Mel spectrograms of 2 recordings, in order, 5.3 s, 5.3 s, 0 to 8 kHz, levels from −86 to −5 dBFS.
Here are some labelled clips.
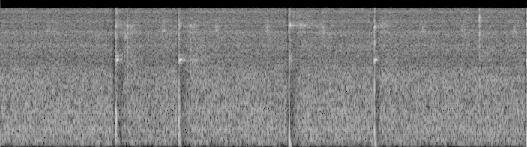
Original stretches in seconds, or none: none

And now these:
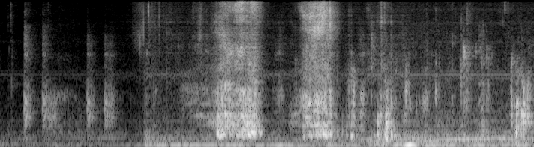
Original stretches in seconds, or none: 0.0-1.1; 4.1-5.3

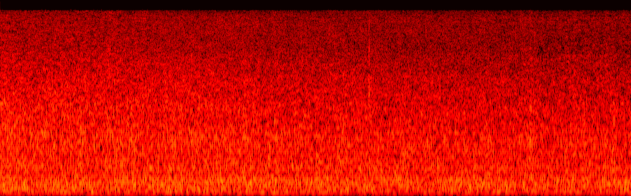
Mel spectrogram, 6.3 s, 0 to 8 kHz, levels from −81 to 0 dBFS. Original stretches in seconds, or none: 0.0-1.5; 5.3-6.3

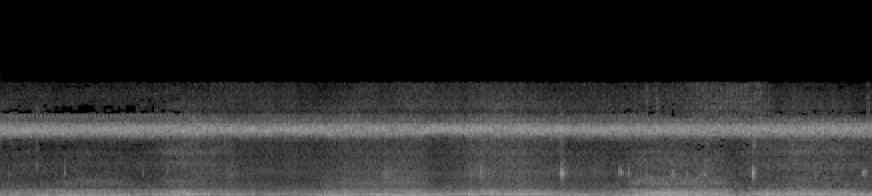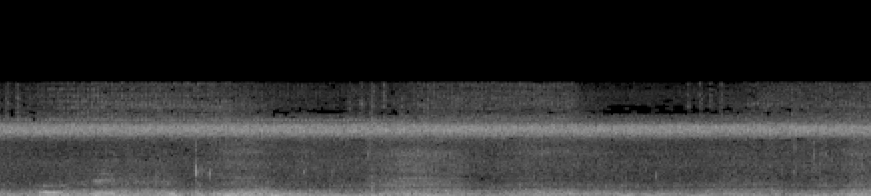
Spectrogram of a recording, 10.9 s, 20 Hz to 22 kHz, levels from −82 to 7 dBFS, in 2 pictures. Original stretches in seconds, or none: 0.0-1.2; 3.8-10.9

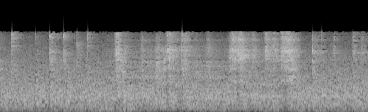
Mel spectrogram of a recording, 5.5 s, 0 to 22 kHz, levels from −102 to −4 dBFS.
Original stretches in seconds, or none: 0.0-1.6; 4.5-5.5

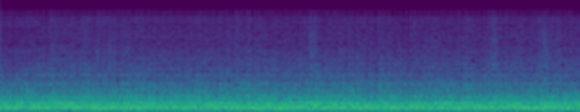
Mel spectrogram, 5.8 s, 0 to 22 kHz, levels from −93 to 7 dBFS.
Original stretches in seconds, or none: 0.0-0.5; 1.2-5.8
